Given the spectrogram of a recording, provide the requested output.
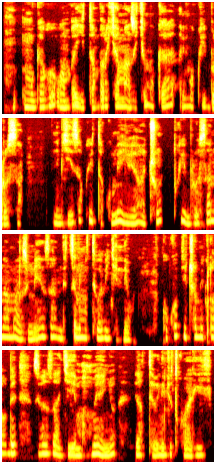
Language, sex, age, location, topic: Kinyarwanda, female, 18-24, Kigali, health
